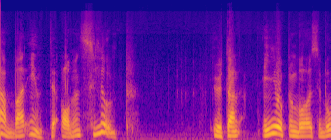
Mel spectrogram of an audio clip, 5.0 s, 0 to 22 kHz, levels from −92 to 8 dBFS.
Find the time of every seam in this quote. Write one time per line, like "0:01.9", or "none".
0:03.9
